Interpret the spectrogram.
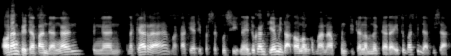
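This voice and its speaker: This young man's voice is on the low side, quick, and lively in intonation, with no room sound. Speaking on refugee law in an academic webinar over a video call, he explains casually, using plenty of fillers and hypothetical examples. The audio is dull and lo-fi.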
